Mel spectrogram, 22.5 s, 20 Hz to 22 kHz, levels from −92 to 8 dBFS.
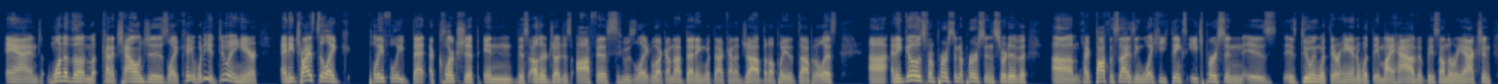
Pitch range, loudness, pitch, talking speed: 130-155 Hz, -26 LUFS, 140 Hz, 215 wpm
